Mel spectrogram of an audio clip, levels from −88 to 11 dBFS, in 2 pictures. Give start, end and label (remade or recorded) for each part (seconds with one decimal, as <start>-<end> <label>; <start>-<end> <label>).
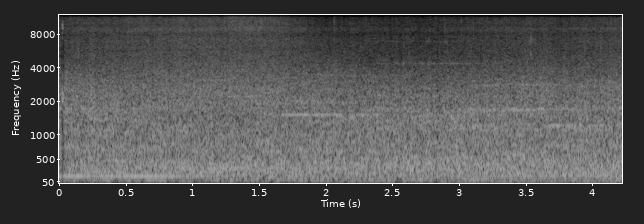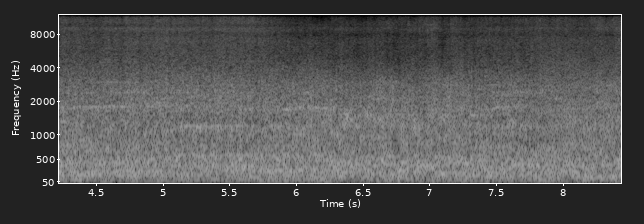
0.0-6.1 recorded; 6.1-7.3 remade; 7.3-7.8 recorded; 7.8-8.4 remade

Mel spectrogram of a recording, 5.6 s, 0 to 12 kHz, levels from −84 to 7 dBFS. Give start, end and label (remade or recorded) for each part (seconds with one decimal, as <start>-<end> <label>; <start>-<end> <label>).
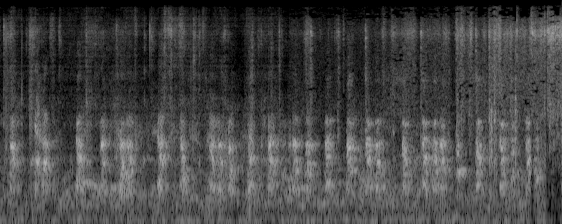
0.0-2.9 remade; 2.9-5.6 recorded

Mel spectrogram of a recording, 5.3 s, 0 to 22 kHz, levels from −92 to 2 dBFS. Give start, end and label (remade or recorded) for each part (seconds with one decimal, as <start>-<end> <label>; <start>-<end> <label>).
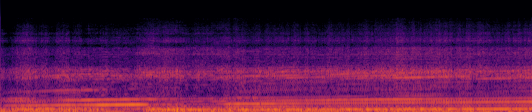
0.0-0.8 recorded; 0.8-2.6 remade; 2.6-5.3 recorded

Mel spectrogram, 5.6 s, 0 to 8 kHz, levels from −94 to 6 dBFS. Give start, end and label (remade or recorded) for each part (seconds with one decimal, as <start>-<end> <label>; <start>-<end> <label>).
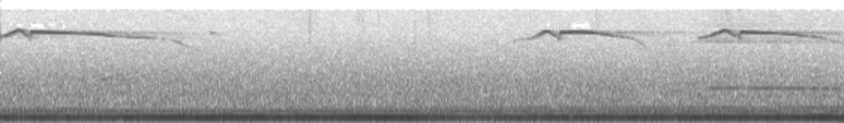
0.0-5.6 recorded

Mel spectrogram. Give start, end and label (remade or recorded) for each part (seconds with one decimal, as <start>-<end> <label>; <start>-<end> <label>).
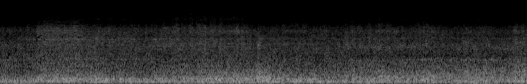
0.0-0.5 recorded; 0.5-3.7 remade; 3.7-5.3 recorded

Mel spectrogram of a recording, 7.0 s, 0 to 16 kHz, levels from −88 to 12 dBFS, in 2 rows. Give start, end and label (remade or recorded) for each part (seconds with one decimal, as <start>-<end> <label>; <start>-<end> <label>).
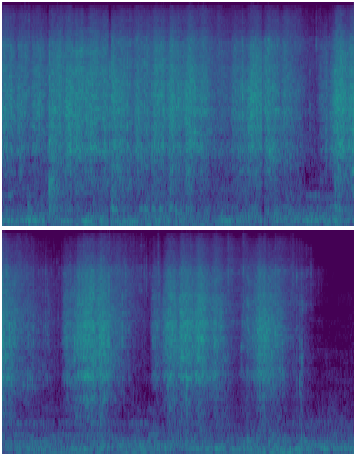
0.0-0.7 recorded; 0.7-3.0 remade; 3.0-5.5 recorded; 5.5-7.0 remade

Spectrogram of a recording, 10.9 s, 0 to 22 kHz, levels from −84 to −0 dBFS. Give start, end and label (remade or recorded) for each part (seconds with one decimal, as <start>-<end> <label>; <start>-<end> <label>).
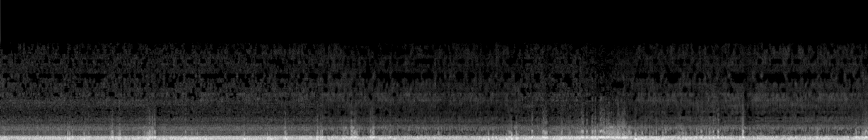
0.0-4.0 recorded; 4.0-6.5 remade; 6.5-7.7 recorded; 7.7-10.9 remade

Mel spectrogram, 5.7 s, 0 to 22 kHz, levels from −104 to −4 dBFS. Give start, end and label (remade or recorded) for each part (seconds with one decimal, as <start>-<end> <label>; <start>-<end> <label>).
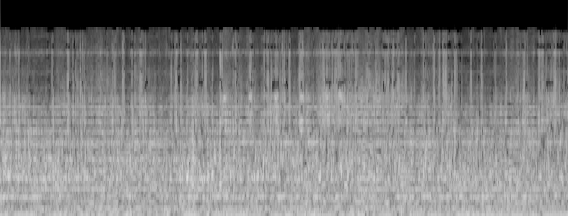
0.0-5.7 remade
